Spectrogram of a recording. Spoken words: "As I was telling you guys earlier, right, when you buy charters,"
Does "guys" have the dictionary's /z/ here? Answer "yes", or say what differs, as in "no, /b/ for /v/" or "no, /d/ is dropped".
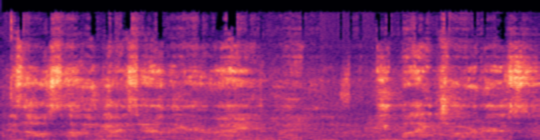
yes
